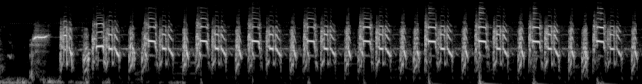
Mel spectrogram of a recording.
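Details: Grey francolin giving a loud harsh call: rapid raspy grating notes repeated about twice a second in a long continuous run after a short whistled note.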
